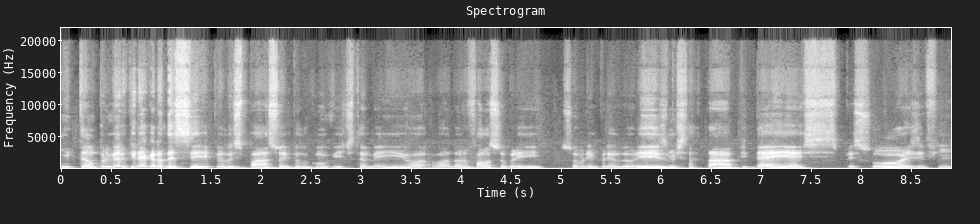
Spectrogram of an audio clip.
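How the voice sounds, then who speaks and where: With a Bahian accent, this man talks at a moderate pace and medium pitch, with ordinary pitch variation and hardly any pauses. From Brazil, Salvador, Bahia. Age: 30s. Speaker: startup co-founder. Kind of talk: podcast interview.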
